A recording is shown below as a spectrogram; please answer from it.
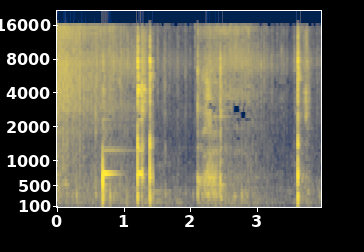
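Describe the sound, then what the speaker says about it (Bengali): Lentils and rice being dry-fried in a pan, with a few sharp scrapes and clinks of a spatula against the metal at irregular intervals over a quiet, faint background. "ডাল আর চালটা ভাজা হয়ে গেছে, এবারে নামিয়ে নেব"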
